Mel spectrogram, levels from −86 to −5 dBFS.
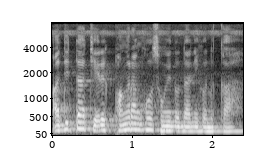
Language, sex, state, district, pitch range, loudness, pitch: Garo, male, Meghalaya, West Garo Hills, 115-155 Hz, -14 LUFS, 135 Hz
